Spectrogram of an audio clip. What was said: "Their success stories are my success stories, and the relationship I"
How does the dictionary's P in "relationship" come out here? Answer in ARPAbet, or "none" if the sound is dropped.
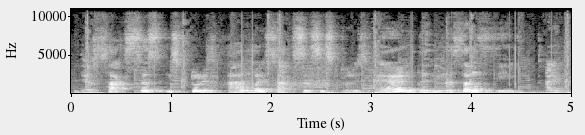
none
